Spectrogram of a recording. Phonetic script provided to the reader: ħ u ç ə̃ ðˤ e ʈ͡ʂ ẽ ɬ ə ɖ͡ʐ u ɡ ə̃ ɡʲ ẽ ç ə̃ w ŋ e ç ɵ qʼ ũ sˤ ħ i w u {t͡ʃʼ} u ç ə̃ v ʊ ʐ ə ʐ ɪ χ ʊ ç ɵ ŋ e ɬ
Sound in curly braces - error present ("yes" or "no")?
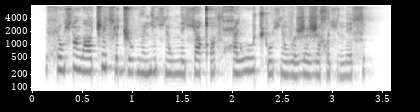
no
